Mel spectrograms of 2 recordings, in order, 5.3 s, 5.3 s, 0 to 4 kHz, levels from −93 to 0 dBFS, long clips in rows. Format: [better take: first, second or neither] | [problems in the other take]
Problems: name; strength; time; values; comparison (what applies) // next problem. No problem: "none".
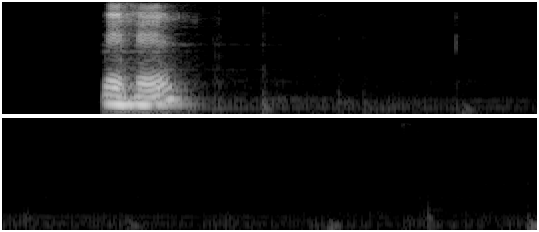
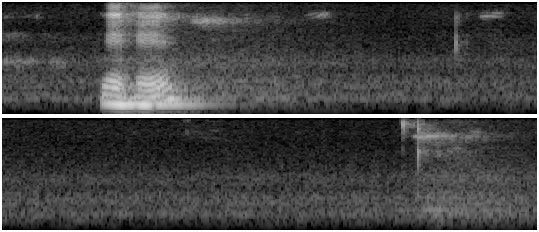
second | noise reduction (neural mask model DeepFilterNet 3)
